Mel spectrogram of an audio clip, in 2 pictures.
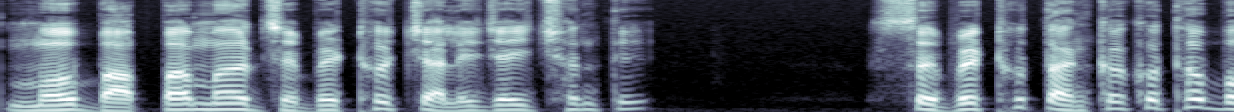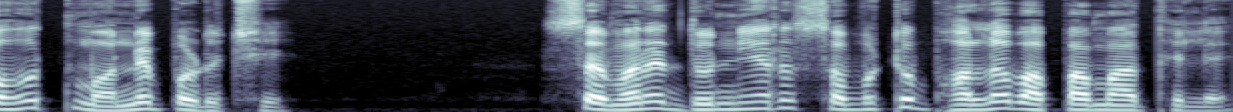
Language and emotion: Odia, sad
